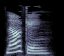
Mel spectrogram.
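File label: "knocking", English, British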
